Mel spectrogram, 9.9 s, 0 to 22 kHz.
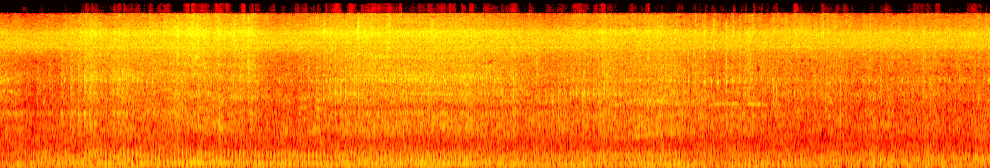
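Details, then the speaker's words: Honda TMX 125 single-cylinder after fix: faulty stator primary bypassed by converting to a battery-operated CDI fed from the battery or charger (original CDI still good); steady even idle putter, no misses or stumbles. "Bale ang problema yung kanyang stator yung primary yan. Kinonvert lang natin sa battery operated CDI para kukuha na siyang supply sa battery or sa kanyang charger."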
